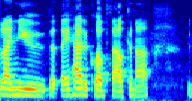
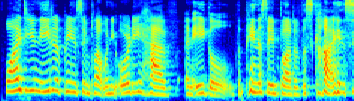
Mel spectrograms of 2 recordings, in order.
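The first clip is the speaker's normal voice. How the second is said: usual speaking voice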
